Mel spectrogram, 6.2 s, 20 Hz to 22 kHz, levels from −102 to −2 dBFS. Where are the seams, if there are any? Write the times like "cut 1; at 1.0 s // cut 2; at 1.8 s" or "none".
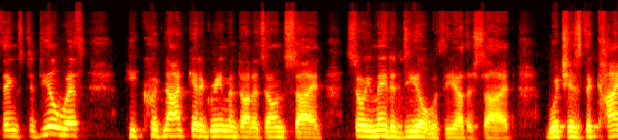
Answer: none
